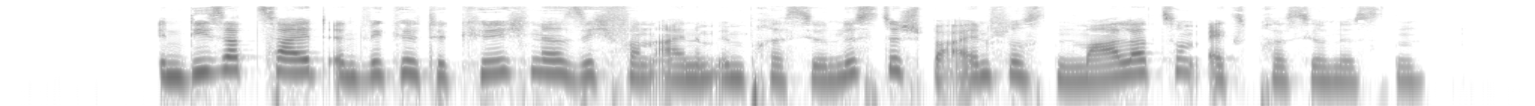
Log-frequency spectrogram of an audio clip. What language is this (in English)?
German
